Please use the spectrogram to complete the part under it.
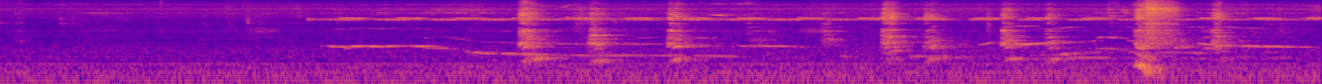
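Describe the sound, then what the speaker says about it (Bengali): Dogs outside let out several drawn-out howls and a few short barks, fairly faint and distant, over a steady chorus of night crickets. "বাইরে কুকুরগুলো ওভাবে কাঁচে কেন"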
